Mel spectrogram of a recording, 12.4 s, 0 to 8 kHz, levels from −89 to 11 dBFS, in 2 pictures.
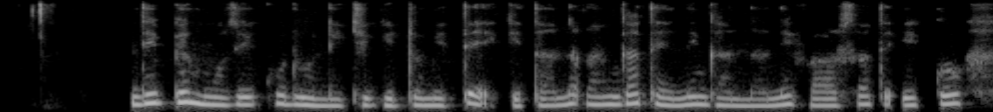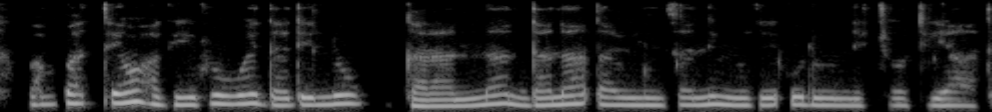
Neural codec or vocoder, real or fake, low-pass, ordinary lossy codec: none; real; 7.2 kHz; Opus, 32 kbps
